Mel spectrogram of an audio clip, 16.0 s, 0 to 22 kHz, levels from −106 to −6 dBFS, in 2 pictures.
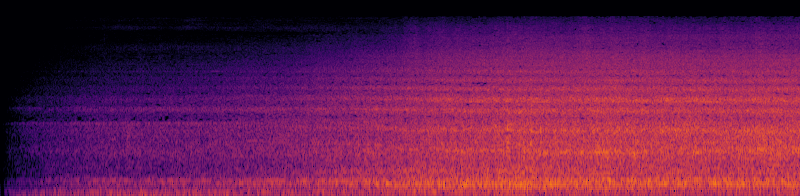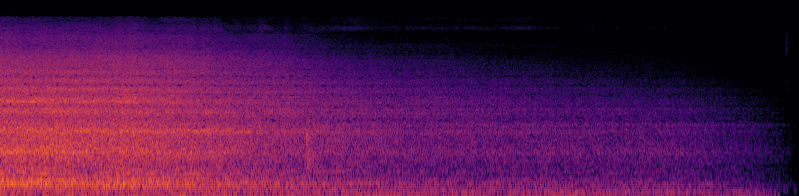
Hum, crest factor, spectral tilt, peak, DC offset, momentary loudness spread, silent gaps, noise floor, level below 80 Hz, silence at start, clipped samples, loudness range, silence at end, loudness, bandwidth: none; 18 dB; -3 dB/octave; -24 dBFS; under 0.1%; 23 LU; none; -76 dBFS; -60 dBFS; 0.55 s; under 0.1%; 19 LU; 1.1 s; -38 LUFS; 16.5 kHz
